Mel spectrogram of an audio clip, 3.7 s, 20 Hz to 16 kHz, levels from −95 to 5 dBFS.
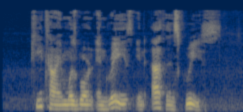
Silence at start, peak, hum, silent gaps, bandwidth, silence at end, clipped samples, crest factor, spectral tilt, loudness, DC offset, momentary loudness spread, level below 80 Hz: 0.45 s; -8 dBFS; none; none; 11.5 kHz; 0.35 s; under 0.1%; 20 dB; -4 dB/octave; -27 LUFS; under 0.1%; 13 LU; -68 dBFS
